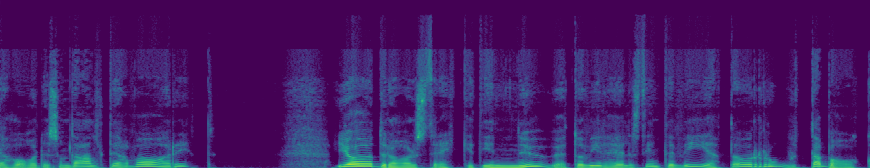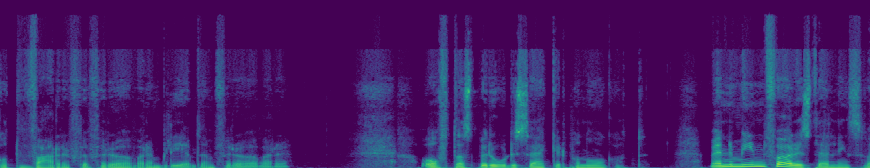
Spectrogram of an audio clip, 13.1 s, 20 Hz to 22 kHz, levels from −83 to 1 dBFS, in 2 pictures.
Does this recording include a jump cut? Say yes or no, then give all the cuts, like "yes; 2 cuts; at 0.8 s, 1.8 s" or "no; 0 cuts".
yes; 2 cuts; at 8.0 s, 9.5 s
